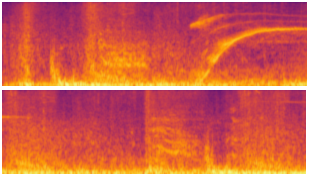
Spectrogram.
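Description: Added action-film sound effects: booms and hit sounds over a steady deep bass bed, with a sharply rising whoosh about two seconds in that levels off into a high held tone.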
